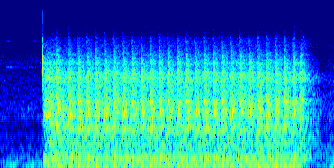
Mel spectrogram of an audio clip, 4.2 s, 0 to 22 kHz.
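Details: 2004 Yamaha R1 unstarted for over 10 years, early start attempt: the starter turns the engine over in even pulses about eight a second for three seconds but never catches; cranks, no start.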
